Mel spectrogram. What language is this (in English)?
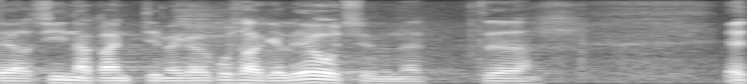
Estonian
